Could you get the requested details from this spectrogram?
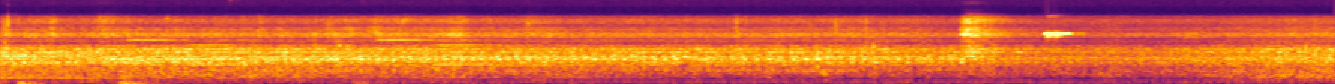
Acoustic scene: bus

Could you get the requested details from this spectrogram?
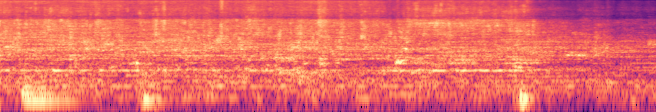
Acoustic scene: restroom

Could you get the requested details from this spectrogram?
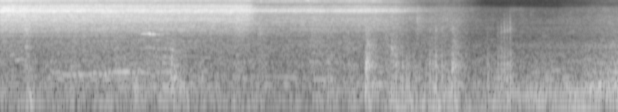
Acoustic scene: bus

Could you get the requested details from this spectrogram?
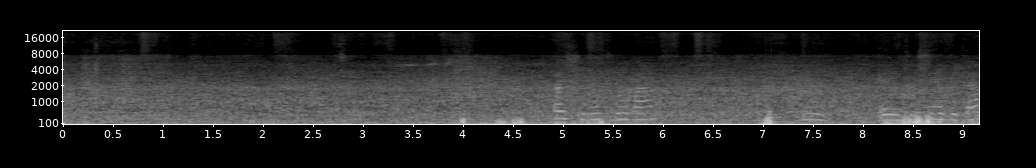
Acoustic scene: residential area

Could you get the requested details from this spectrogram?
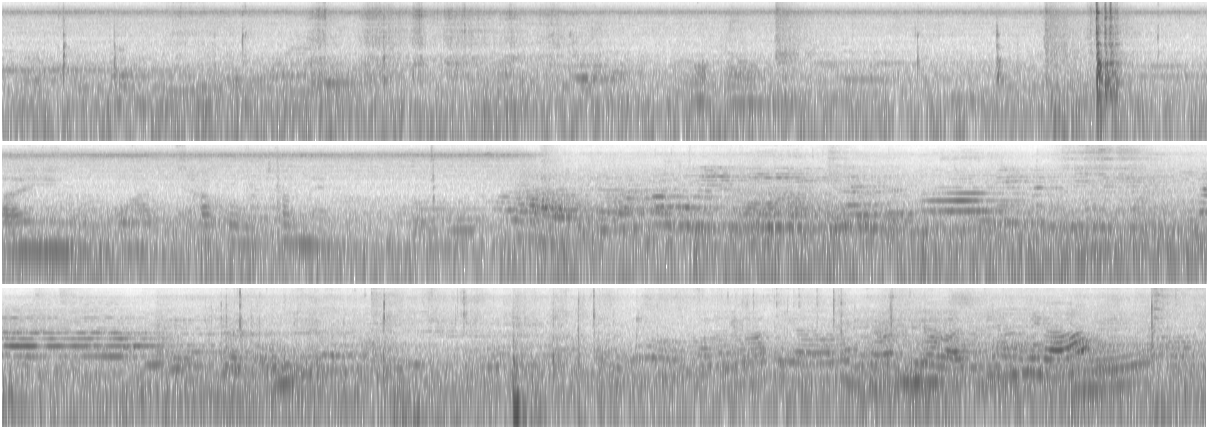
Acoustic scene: cafe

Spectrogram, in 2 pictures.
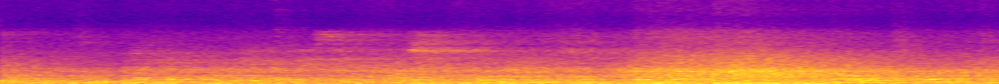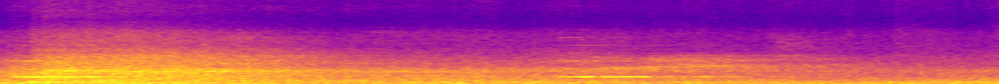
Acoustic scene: subway station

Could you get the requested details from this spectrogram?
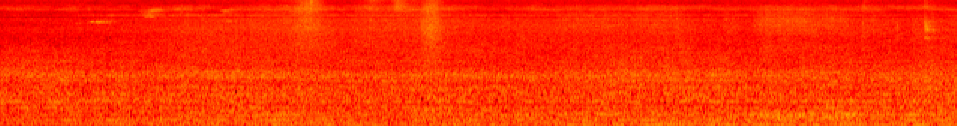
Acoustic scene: elevator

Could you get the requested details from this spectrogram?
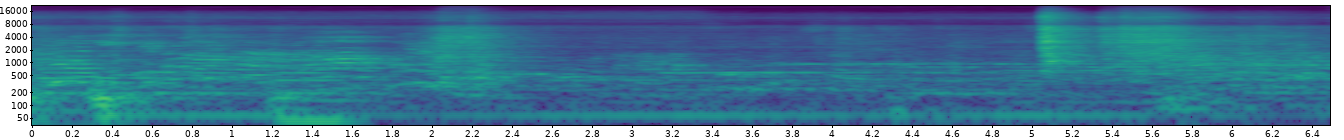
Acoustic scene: cafe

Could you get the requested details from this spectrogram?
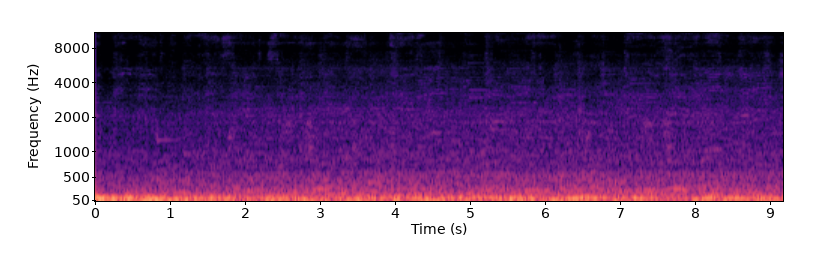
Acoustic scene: car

